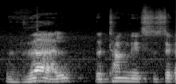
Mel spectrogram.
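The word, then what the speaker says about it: ذال: That's why I have you not stick your tongue back in. I need your tongue sticking out when you pronounce that Z. So, th, th, th, th, dhal, dhal.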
